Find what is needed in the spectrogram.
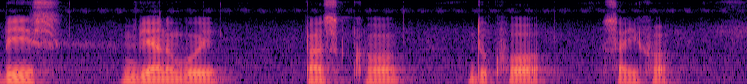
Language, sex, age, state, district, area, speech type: Assamese, male, 30-45, Assam, Nagaon, rural, spontaneous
